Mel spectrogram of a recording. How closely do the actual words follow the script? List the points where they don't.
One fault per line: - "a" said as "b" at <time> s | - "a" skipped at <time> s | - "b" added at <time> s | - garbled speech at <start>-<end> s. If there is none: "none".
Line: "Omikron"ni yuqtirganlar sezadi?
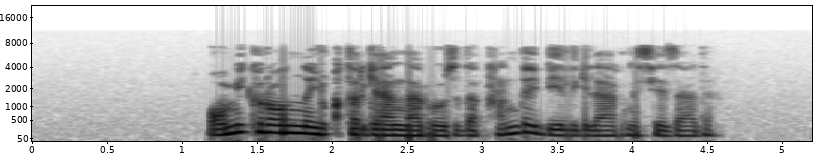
- "o‘zida qanday belgilarni" added at 2.8 s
